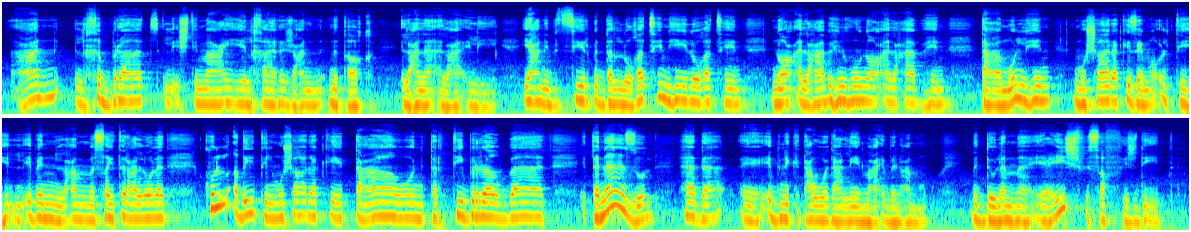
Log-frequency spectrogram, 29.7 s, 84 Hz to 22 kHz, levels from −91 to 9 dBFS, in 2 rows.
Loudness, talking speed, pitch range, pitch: -23 LUFS, 100 wpm, 140-170 Hz, 155 Hz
